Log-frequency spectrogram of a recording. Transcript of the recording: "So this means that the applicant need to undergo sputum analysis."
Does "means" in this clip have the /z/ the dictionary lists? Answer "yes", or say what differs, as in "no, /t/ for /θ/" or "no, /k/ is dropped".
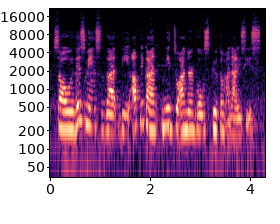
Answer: no, /s/ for /z/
